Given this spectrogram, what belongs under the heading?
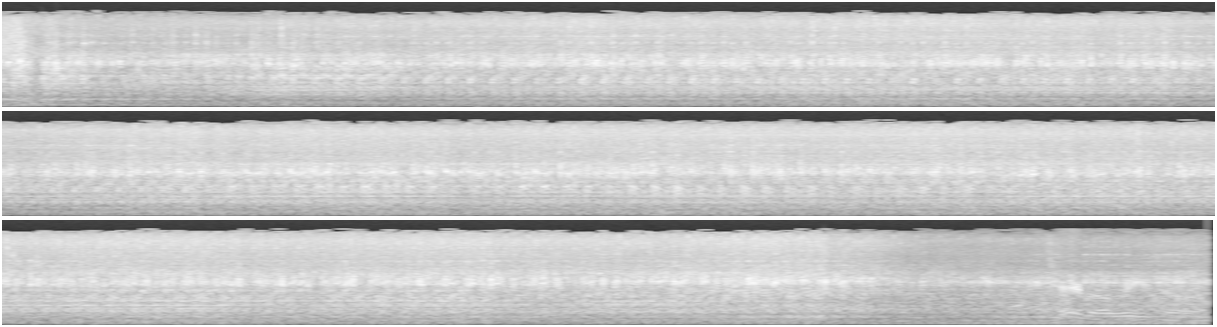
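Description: A vehicle engine idles steadily and loudly close by for over twenty seconds, a constant rumbling drone with a voice talking over it near the end.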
